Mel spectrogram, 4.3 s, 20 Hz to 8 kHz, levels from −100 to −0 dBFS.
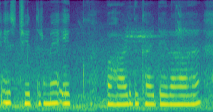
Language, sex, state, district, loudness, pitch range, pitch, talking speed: Hindi, female, Jharkhand, Ranchi, -11 LUFS, 235-255 Hz, 245 Hz, 125 wpm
